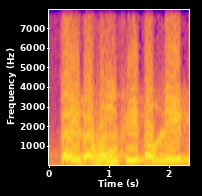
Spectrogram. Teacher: کیدہم کے میم میں غنہ نہیں ہے, اظہار شفوی ہے. فی تضلیل, واو کے اندر زبان کی کروٹ اور اوپر کے 5 داڑیں, ان کا مخرج ہے.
